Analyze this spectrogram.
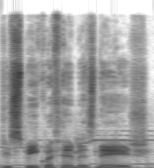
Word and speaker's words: Neige: speak with him is Neige. It's French, like every other damn name in this franchise, and yes, that's how you say it, that's how they say it even in the audio drama, do not fucking chowd me on this one.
